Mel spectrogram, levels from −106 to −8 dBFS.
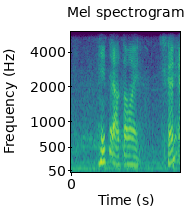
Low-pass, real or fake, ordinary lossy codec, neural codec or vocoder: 5.4 kHz; fake; Opus, 24 kbps; codec, 16 kHz in and 24 kHz out, 1.1 kbps, FireRedTTS-2 codec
